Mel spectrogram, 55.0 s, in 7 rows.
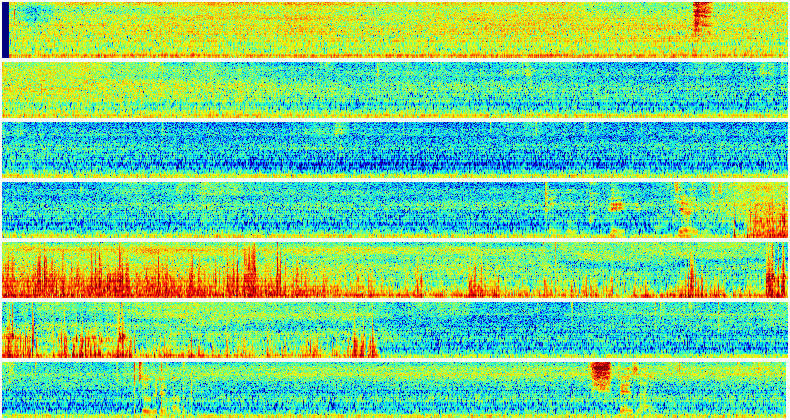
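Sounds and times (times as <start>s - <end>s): car engine from inside cabin: 0.1s - 55.0s
tyre and wind noise: 30.7s - 44.7s.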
